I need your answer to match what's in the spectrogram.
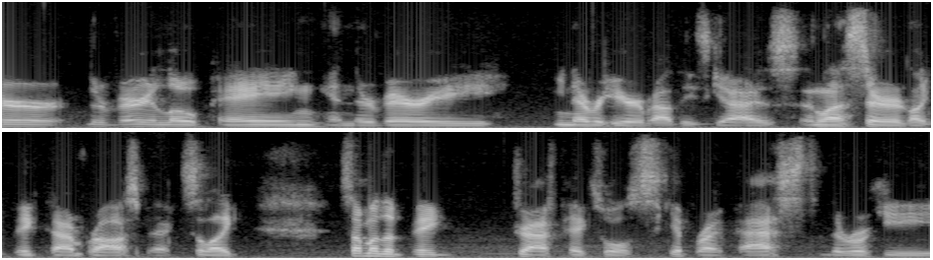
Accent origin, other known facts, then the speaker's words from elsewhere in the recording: East Coast, United States; I grew up on the East Coast, so that was like the closer team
